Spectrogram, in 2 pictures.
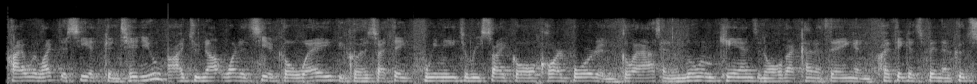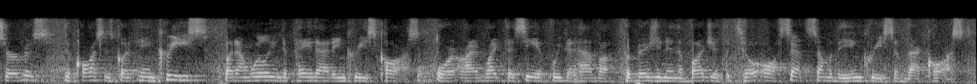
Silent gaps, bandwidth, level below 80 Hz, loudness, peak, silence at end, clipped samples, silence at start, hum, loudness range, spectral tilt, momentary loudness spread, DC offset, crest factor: none; 9.6 kHz; -44 dBFS; -18 LUFS; -2 dBFS; 0 s; under 0.1%; 0.05 s; none; 1 LU; -4.5 dB/octave; 2 LU; under 0.1%; 16 dB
